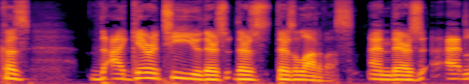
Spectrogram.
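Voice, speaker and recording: In a very clean recording with a silent background and a dry, close sound with no echo, a man speaks at a moderate pace with a bright, sharp tone and ordinary pitch variation. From Miami, Florida (Cuban-American). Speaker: podcast co-host. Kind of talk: casual chat. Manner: loud.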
